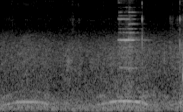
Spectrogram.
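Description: Two faint, low, soft coos from a bird, each rising and falling in pitch, about a second and a half apart, with a faint high chirp alongside the second.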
